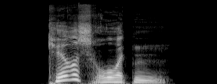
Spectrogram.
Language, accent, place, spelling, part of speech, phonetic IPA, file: German, Germany, Berlin, kirschroten, adjective, [ˈkɪʁʃˌʁoːtn̩], De-kirschroten.ogg
- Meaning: inflection of kirschrot: 1. strong genitive masculine/neuter singular 2. weak/mixed genitive/dative all-gender singular 3. strong/weak/mixed accusative masculine singular 4. strong dative plural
